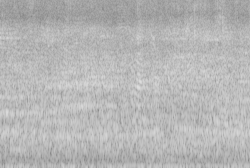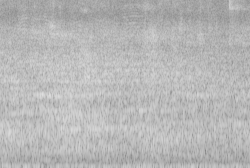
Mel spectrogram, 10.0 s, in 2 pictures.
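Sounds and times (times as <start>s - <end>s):
murmur of many voices under the Texas State Capitol dome: 0.0s - 10.0s.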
